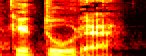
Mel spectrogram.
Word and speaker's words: Ketura: En el idioma hebreo original se pronuncia Ketura.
